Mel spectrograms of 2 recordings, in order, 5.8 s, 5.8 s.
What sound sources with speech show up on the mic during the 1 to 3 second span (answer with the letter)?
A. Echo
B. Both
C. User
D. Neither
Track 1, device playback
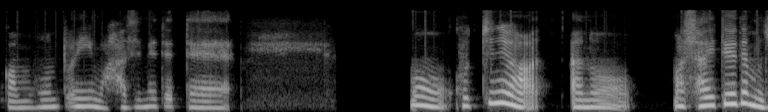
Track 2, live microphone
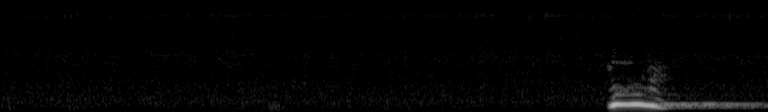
D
